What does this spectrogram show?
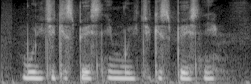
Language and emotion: Russian, neutral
